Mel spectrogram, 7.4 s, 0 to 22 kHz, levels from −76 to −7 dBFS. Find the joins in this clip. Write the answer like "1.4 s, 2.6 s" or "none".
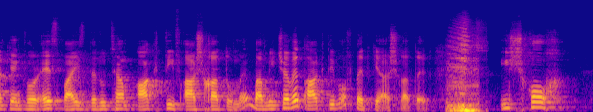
5.8 s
